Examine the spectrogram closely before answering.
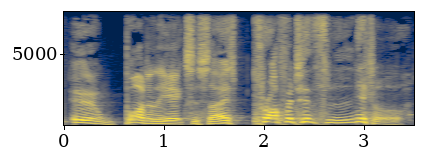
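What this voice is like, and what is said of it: Put-on posh English accent. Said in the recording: “I can almost hear it with a high English accent.”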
